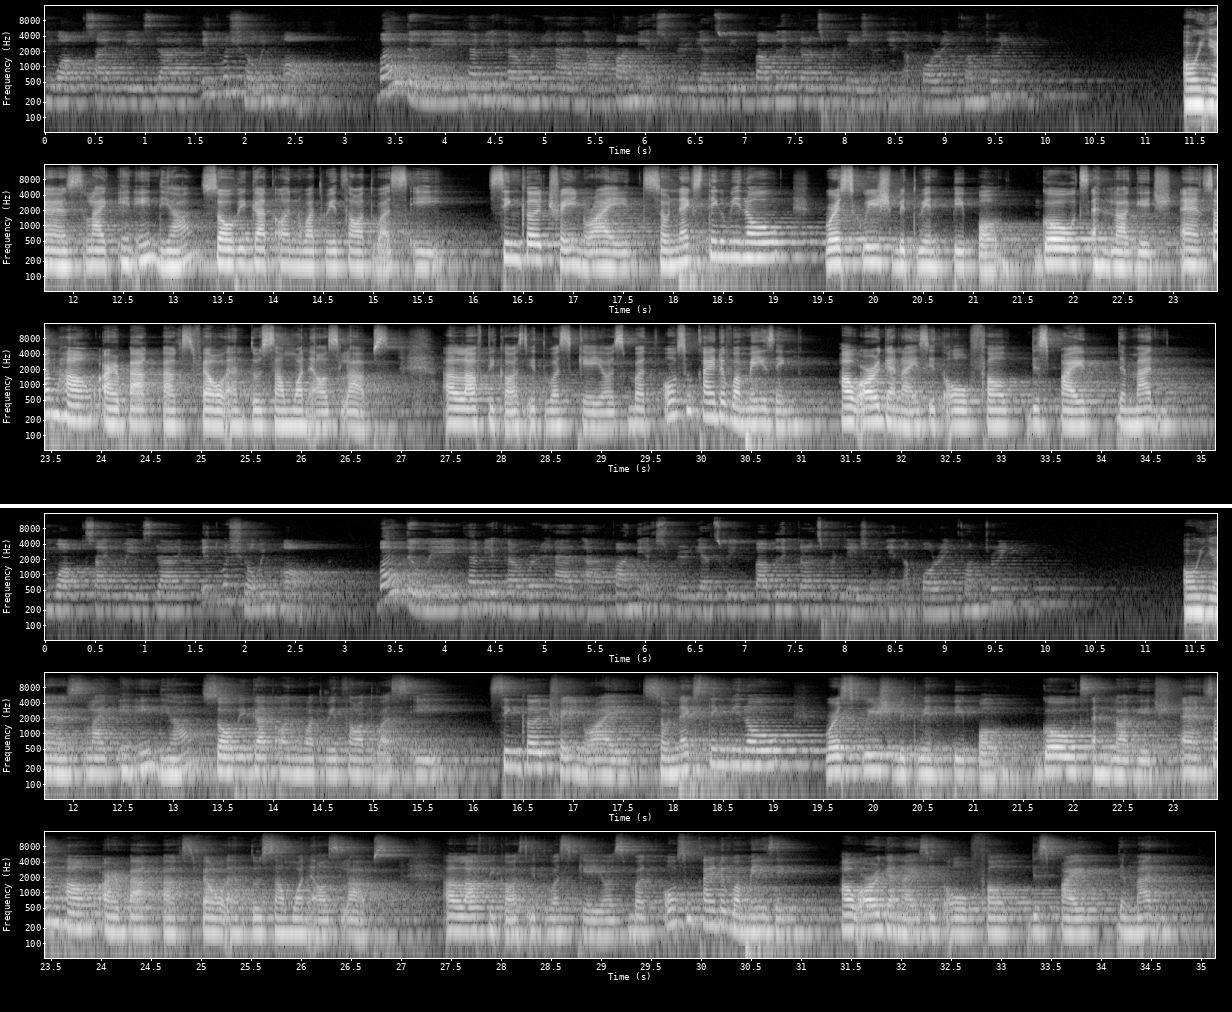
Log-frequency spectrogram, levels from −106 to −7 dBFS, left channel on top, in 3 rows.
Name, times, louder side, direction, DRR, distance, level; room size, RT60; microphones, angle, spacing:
voice 1, 0.0-2.6 3.3-9.7, right 2 dB, 65° right, 2 dB, 1.6 m, -42 dB
voice 2, 11.4-15.7 16.3-26.6 27.1-31.0 31.4-33.9 34.1-34.7, left 5 dB, 50° left, 11 dB, 0.3 m, -24 dB
9.8 x 8.7 x 6.5 m, 2.4 s
head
